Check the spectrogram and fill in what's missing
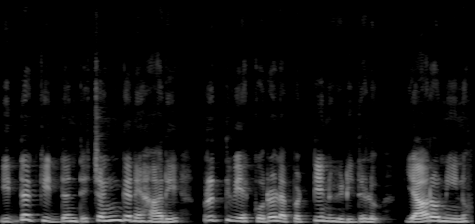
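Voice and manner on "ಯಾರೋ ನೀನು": usual speaking voice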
